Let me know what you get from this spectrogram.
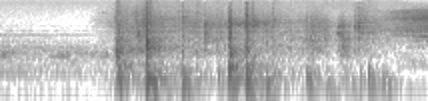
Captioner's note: apples thudding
